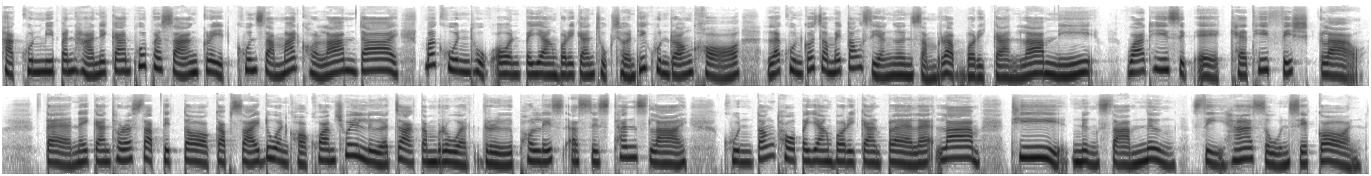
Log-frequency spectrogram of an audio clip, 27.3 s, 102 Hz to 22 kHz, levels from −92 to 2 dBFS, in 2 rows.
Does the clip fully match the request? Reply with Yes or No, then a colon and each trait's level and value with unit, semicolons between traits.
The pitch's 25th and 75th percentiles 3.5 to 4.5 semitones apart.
Yes: average, 3.9 semitones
